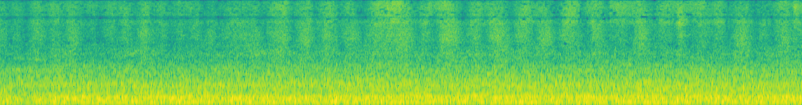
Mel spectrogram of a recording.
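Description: Whiteboard being wiped clean of marker writing: faint, quick, repeated rubbing strokes across the board surface.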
